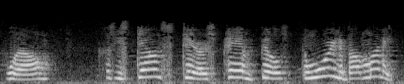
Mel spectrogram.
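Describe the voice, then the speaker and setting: A man's voice: very high voice, measured pace. A boy actor with an American accent playing a naive, curious, kindhearted young schoolboy son in a 1950s family sitcom. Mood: sympathetic. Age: child. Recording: dull, noisy old TV soundtrack.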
